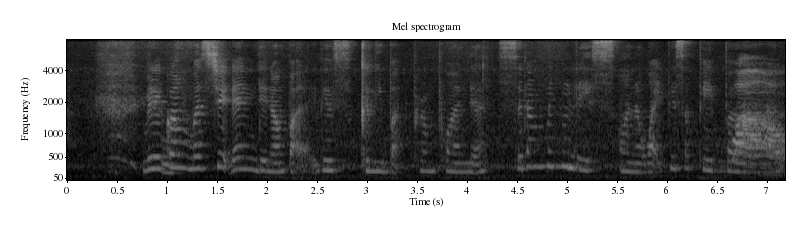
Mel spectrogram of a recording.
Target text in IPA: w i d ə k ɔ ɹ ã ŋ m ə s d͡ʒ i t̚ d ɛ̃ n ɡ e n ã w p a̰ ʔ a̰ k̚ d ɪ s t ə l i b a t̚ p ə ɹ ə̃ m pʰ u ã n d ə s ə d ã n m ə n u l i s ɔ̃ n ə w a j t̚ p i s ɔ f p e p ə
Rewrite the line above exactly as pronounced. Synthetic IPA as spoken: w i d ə k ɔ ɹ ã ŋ m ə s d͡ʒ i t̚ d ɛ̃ n d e n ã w p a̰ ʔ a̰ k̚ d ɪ s k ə l i b a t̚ p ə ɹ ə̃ m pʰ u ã n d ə s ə d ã ŋ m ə n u l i s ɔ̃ n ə w a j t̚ p i s ɔ f p e p ə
